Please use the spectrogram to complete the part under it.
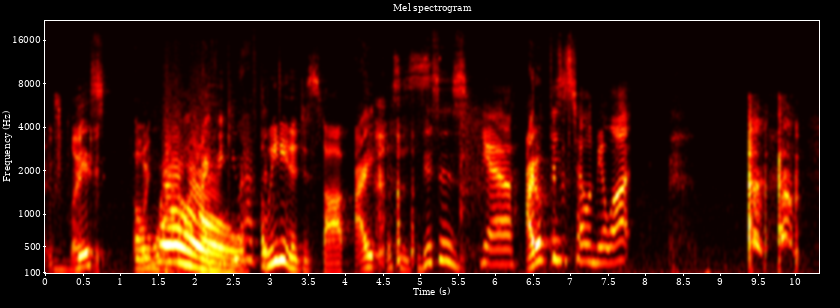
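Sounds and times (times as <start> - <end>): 
speech: 0.0 - 8.5
faint noise: 0.0 - 10.3
person coughing: 9.4 - 10.1.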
